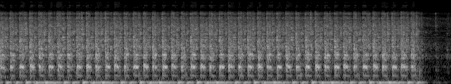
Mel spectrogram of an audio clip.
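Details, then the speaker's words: Nissan 350Z after a complete engine rebuild using junk Nissan Murano parts, first test start before transmission install: starter cranks steadily about three and a half turns a second for four seconds, never fires; cam sensor connectors were plugged in swapped. "unfortunately, the worst thing possible happened. Well, I guess not the worst thing possible, but it didn't start."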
